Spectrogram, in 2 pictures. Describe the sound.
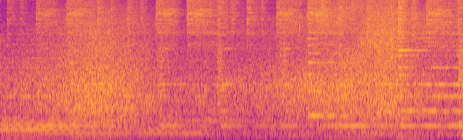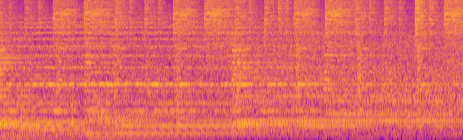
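A Land Rover driving on a road gives a loud, steady engine drone with tire and road rumble. Its pitch shifts partway through, and no one talks.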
